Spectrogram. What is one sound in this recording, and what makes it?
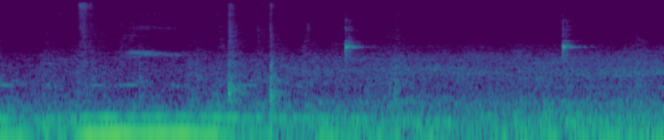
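Sneakers scuff on a tiled floor.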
